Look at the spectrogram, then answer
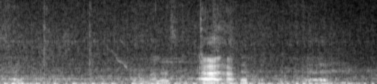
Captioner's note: foreign language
